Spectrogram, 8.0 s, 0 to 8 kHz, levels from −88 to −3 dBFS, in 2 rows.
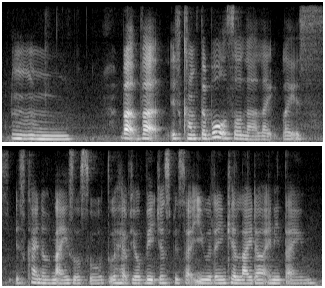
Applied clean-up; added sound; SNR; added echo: none; none; none; none.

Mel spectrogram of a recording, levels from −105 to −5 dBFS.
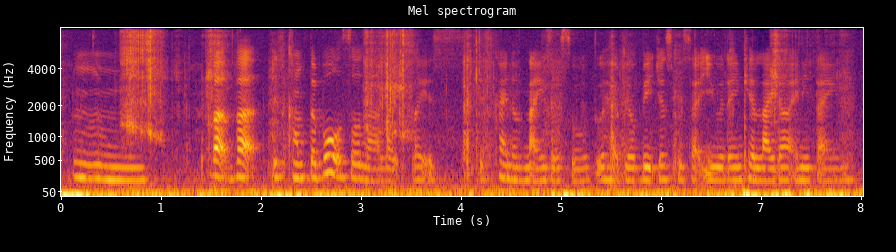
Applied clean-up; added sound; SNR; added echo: none; Chewing, mastication; -2 dB; none.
